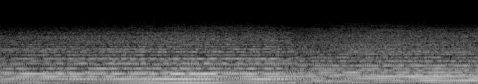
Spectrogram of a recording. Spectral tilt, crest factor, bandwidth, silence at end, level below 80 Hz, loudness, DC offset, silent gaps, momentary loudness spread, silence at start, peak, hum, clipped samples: -7.5 dB/octave; 14 dB; 8.2 kHz; 0 s; -32 dBFS; -21 LUFS; under 0.1%; none; 6 LU; 0 s; -6 dBFS; none; under 0.1%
